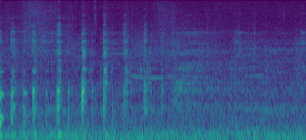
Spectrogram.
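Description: A brief laugh at the start, then the low, steady rumble of a car's engine heard from inside the cabin.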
